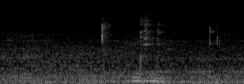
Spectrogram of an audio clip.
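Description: A metal spoon clinks against a dish.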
